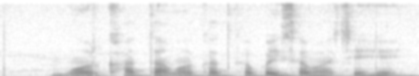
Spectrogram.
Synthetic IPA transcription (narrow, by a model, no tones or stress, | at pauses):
moːɾkʰaːt̪amə̃kət̪kapəjsabãːt͡ʃeɦɛː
